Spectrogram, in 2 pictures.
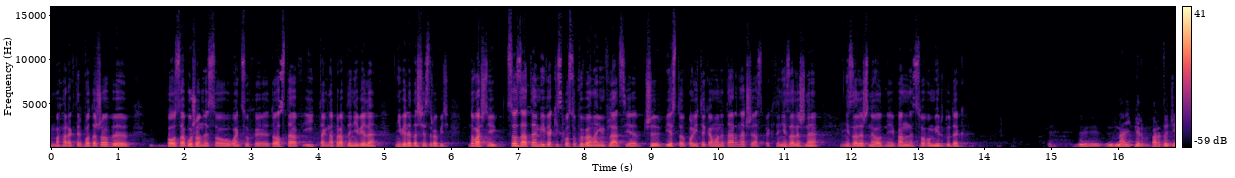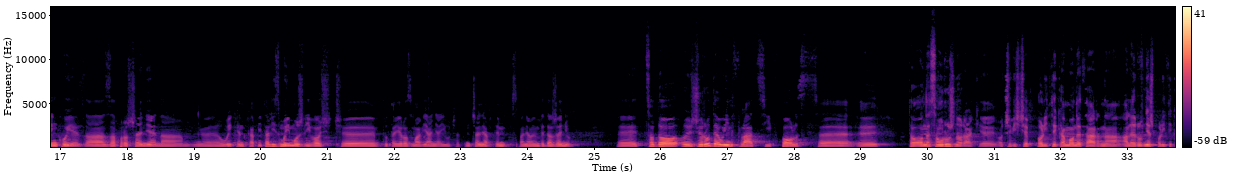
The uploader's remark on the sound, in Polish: Panel Instytutu Misesa. Odcinek jest nagraniem wystąpienia podczas Weekendu Kapitalizmu 2021.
